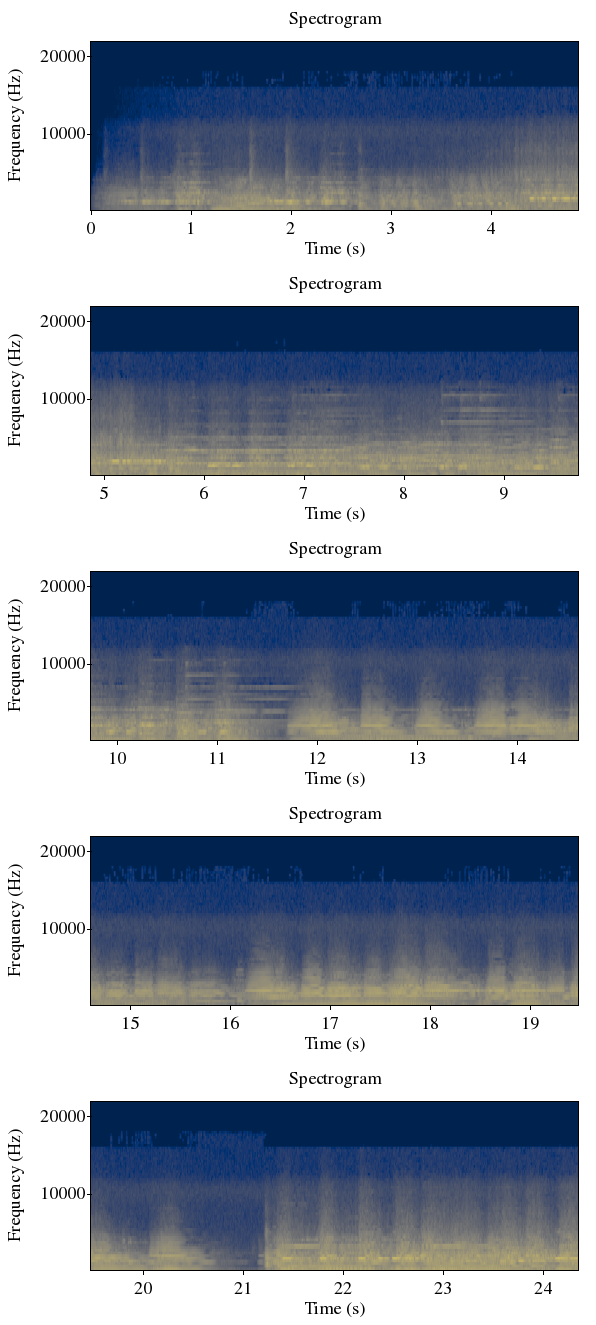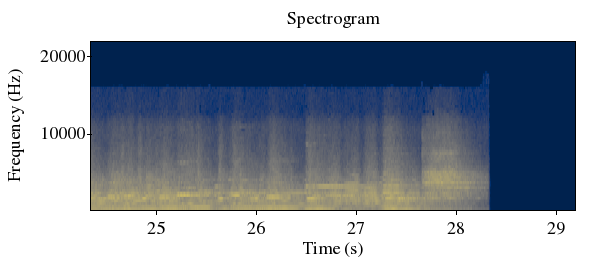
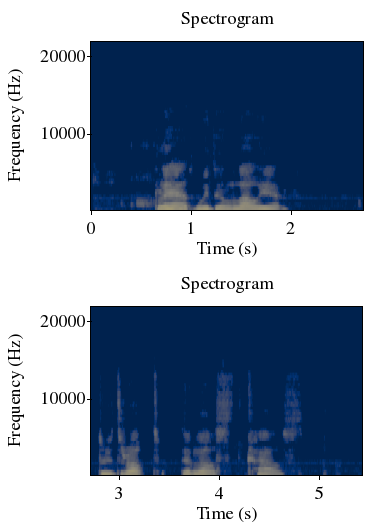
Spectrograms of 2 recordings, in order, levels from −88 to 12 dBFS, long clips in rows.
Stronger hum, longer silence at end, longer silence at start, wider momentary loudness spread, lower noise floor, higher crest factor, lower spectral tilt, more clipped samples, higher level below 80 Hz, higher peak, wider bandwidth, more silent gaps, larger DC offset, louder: neither; about the same, 0.85 s vs 0.8 s; second, 0.1 s vs 0.5 s; second, 11 LU vs 14 LU; second, -42 dBFS vs -81 dBFS; about the same, 14 dB vs 18 dB; second, -3 dB/octave vs -6.5 dB/octave; neither; first, -40 dBFS vs -84 dBFS; first, -4 dBFS vs -16 dBFS; first, 16.5 kHz vs 13 kHz; neither; neither; first, -17 LUFS vs -34 LUFS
